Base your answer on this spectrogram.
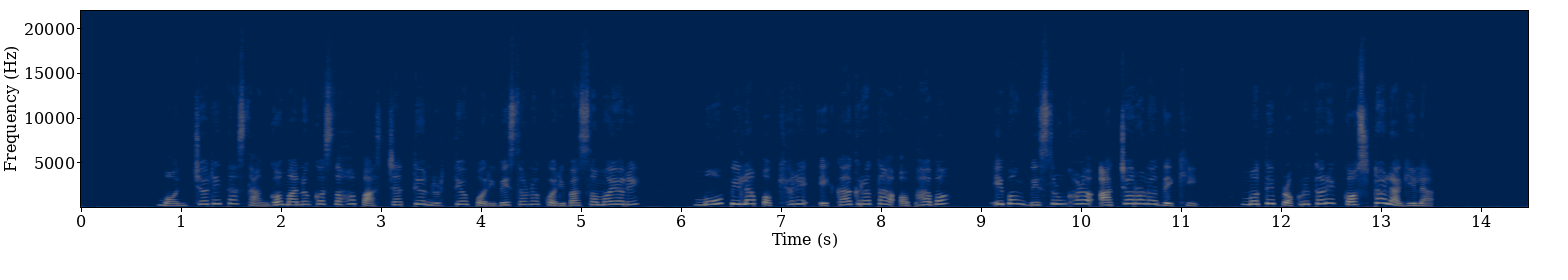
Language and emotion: Odia, sad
